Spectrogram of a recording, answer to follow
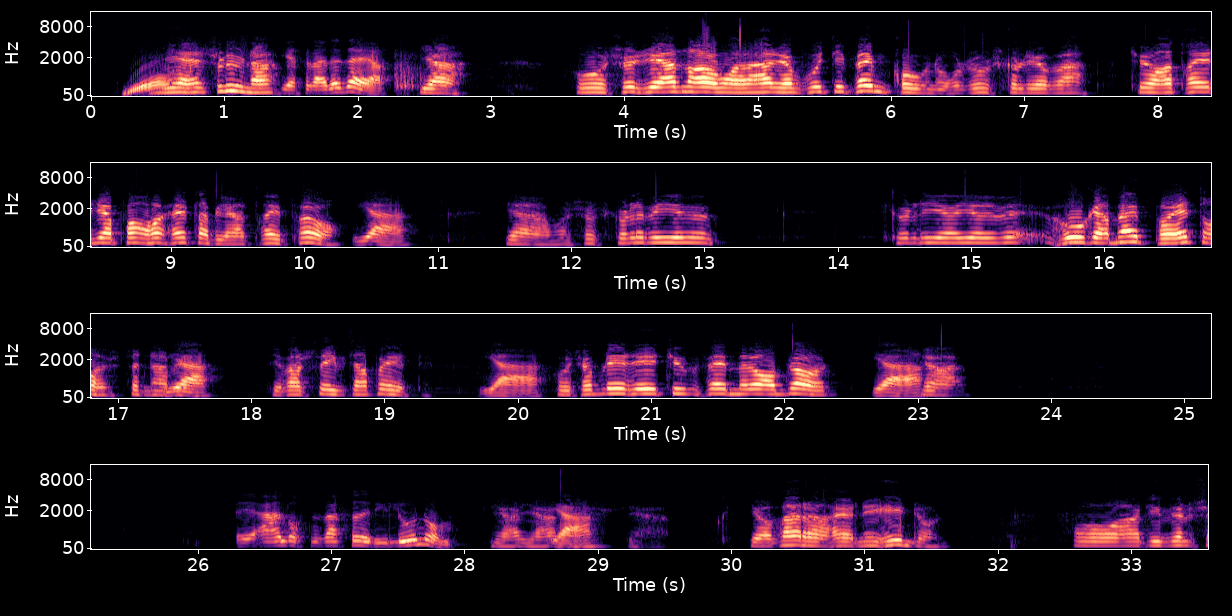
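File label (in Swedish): Ekeby Skåne, dialekter, svenska sagor; Folkminnen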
